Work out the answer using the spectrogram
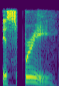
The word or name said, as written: esprit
